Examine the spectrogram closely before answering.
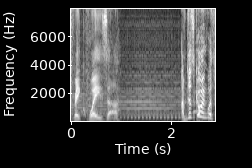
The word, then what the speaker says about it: Rayquaza: But I remember that they did actually specifically make an article about most commonly mispronounced Pokemon names or something. And people have been saying like stuff like Wayquaza Wayquaza wrong or something.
